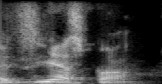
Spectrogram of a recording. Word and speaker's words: Jesper: It's Jesper. It's Jesper. – It's Jesper. – It's Jesper. – Yeah, it's soft J. In Danish, J's are often soft.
